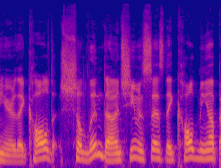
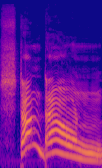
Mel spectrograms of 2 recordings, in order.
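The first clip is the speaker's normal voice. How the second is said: put-on German accent with raised pitch, commanding; 8 semitones higher than usual. Narrating a scene with guards, the speaker voices Riku: captainish German accent. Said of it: "She's trying to be all like, yeah, like captainish".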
